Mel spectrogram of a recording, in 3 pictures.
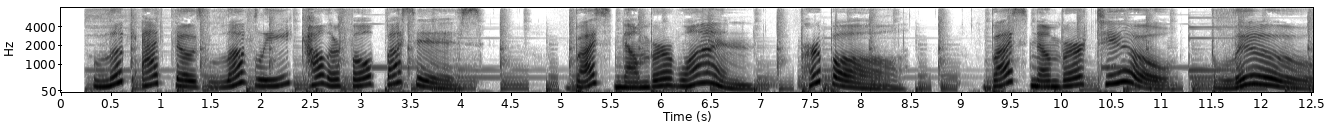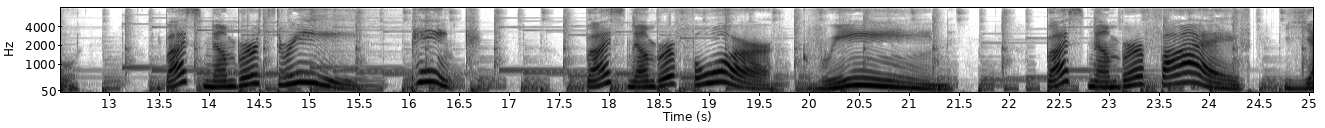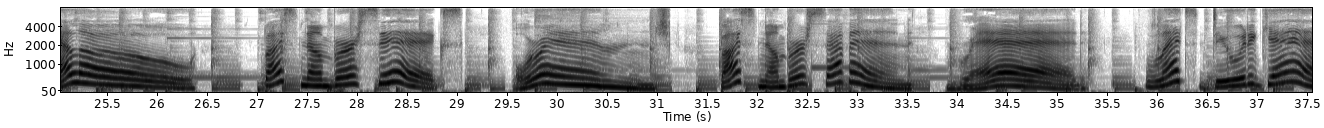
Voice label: english us and canada female e learning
